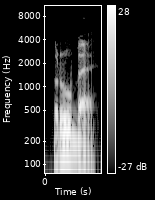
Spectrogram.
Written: Rubè

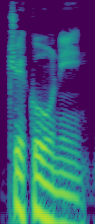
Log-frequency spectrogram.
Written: Ceconi

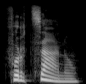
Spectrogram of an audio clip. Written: Forzano

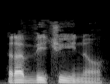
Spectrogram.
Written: ravvicinare

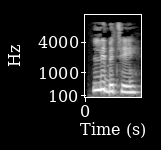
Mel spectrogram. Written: Liberty

